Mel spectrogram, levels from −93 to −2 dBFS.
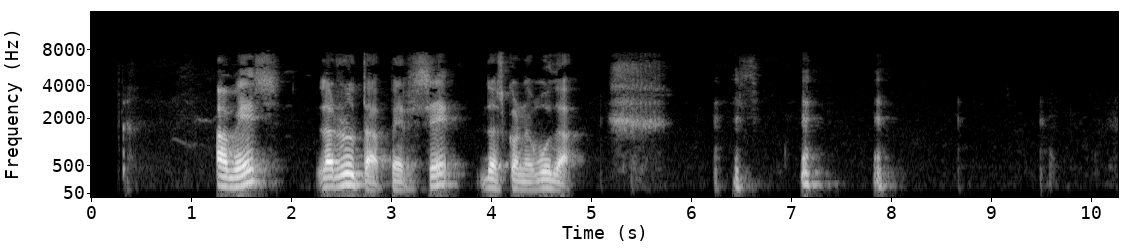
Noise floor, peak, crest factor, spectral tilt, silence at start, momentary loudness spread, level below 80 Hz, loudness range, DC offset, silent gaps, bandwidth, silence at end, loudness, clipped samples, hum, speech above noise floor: -77 dBFS; -2 dBFS; 20 dB; -7.5 dB/octave; 1.25 s; 24 LU; -64 dBFS; 19 LU; under 0.1%; none; 7.6 kHz; 2.35 s; -18 LUFS; under 0.1%; none; 59 dB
